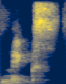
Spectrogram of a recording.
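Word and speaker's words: Mx: is mix, which is spelled M-X, and it's pronounced as mix.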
